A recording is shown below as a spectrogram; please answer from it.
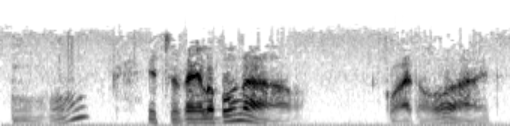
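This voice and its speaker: An actor playing a courteous librarian who hosts a radio mystery club in a measured, theatrical way, on a muffled old recording. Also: male voice, fairly low pitch, very animated, heavy background noise. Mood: courteous, inviting. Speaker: host and announcer. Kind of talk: 1940s radio mystery hosting.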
